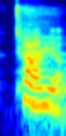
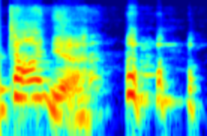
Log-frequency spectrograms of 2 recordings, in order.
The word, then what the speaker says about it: Tonja: which is Russian for Tanya. And so her mom named her Tanya with a J with a J because Tatiana was spelled with a J.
